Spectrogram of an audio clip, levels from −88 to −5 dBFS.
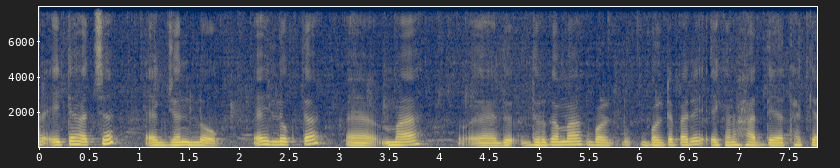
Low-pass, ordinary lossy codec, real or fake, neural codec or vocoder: none; none; real; none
